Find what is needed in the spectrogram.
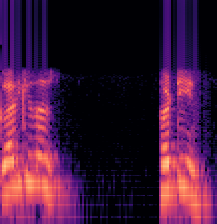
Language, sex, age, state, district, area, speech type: Kashmiri, male, 18-30, Jammu and Kashmir, Bandipora, rural, conversation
